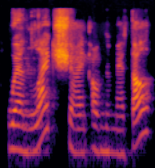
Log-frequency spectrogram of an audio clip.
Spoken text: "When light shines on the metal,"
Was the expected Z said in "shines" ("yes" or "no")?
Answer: no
